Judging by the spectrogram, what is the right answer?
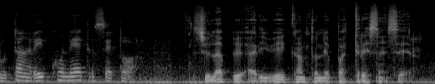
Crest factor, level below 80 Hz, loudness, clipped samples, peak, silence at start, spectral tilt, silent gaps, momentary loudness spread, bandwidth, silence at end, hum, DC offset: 18 dB; -54 dBFS; -32 LUFS; under 0.1%; -14 dBFS; 0 s; -4.5 dB/octave; none; 9 LU; 20 kHz; 0 s; none; under 0.1%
